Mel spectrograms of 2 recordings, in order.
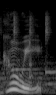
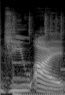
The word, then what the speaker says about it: GUI: is like yes cuz literally every person pronounces graphical uni user interface GUI as guey. They do not say GUI.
